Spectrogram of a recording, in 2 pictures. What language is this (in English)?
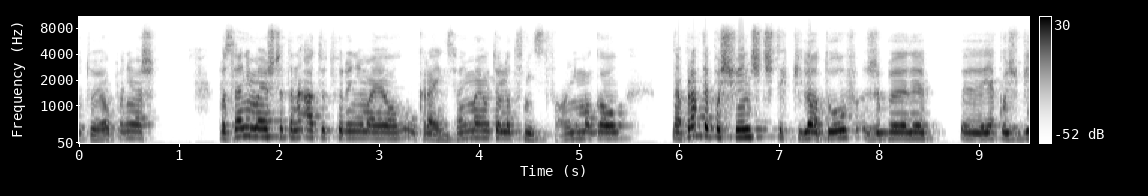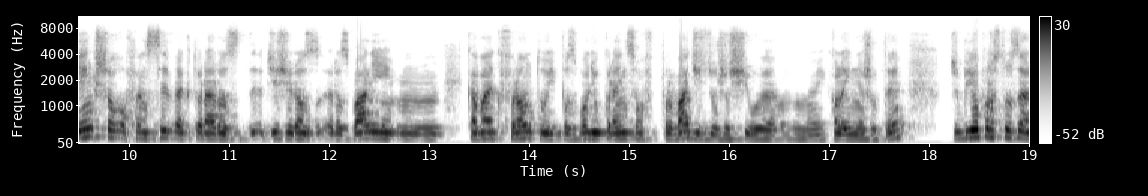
Polish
